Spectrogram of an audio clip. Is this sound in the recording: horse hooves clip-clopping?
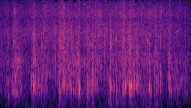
yes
